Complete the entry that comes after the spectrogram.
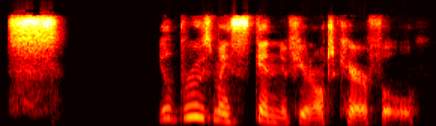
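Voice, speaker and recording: Lively, wilful young coquette, acted by a woman. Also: mid-range voice, breathy edge. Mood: dismissive, softening. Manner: coquettish, brisk. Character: playful, wilful young actress, teasing her suitor. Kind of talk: audio play acting.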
